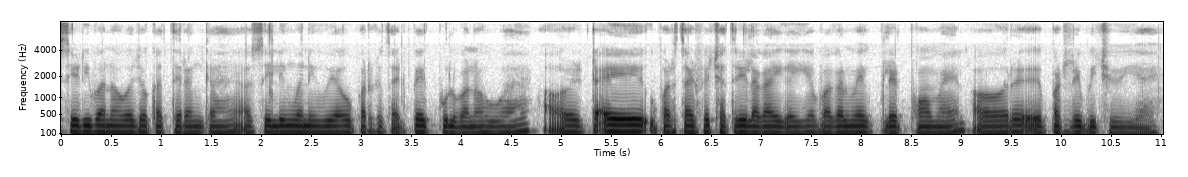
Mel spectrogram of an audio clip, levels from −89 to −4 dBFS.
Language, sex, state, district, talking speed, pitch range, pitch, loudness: Hindi, male, West Bengal, Jalpaiguri, 230 wpm, 110-120 Hz, 115 Hz, -17 LUFS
